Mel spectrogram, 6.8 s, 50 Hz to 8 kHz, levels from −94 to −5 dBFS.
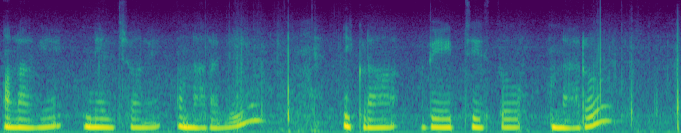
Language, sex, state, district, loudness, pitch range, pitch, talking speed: Telugu, female, Andhra Pradesh, Annamaya, -17 LUFS, 180-200 Hz, 185 Hz, 60 wpm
